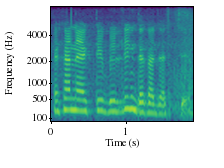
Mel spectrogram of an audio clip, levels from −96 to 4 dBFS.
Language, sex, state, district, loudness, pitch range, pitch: Bengali, female, Assam, Hailakandi, -17 LUFS, 215-250 Hz, 235 Hz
